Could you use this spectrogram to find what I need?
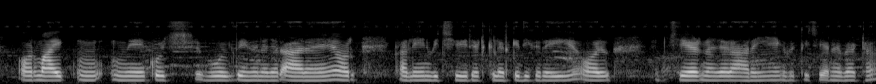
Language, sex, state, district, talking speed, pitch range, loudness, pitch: Hindi, female, Bihar, East Champaran, 220 wpm, 190-200 Hz, -24 LUFS, 195 Hz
